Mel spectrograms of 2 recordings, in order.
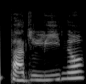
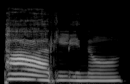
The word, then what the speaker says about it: parlino: the accent there because we don't want to emphasize the ending you know probably the Temptation is to say it wrongly padlino but it's actually the emphasis on the stem parlino exactly the same way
